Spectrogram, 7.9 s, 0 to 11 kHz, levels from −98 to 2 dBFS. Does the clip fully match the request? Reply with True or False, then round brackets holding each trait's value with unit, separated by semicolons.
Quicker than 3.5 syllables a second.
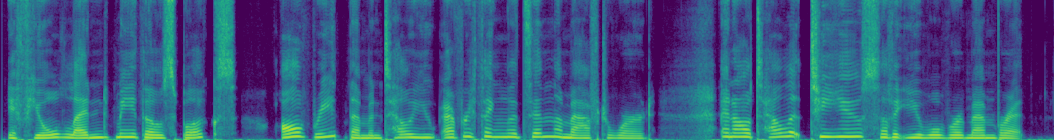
True (5.6 syllables/s)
